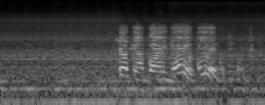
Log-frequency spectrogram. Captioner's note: radio Chatter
